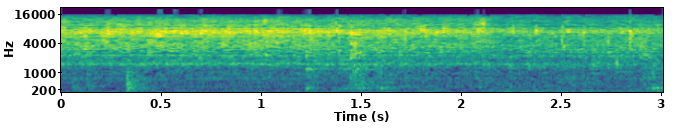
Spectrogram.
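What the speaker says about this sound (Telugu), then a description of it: "ఇది కొంచెం వేగిన తర్వాత పప్పు వేసేసుకున్నాను" Lentils sizzle and fry in hot oil during a tempering with tender tamarind leaves, a steady close crackling hiss with a few faint clinks of stirring, no voices.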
